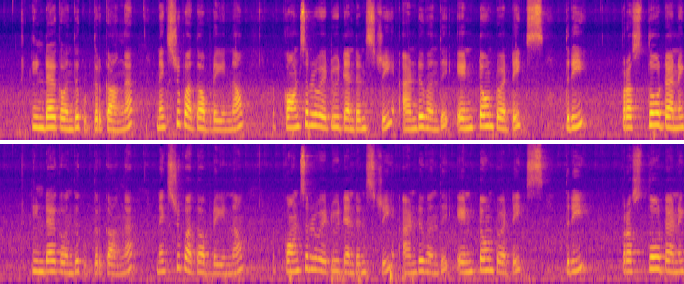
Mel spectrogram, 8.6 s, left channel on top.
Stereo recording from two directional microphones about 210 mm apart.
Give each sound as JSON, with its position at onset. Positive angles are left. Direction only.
{"t": 0.3, "sound": "a woman's voice", "side_deg": 20}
